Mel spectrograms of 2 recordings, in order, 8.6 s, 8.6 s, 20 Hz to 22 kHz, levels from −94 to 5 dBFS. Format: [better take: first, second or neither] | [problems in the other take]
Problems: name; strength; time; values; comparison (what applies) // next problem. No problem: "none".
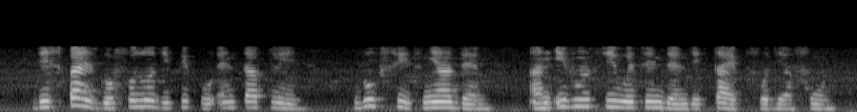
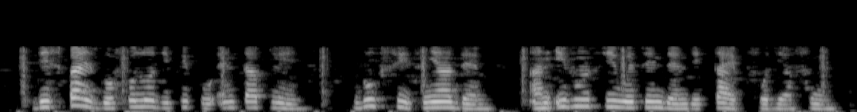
first | noise reduction (classical method Wiener filter)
